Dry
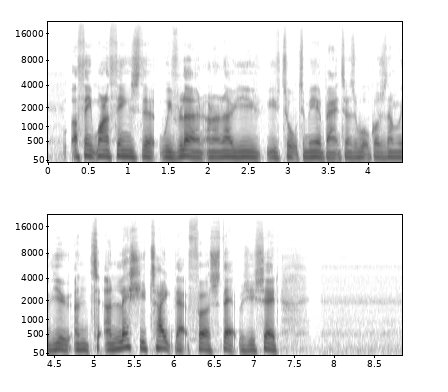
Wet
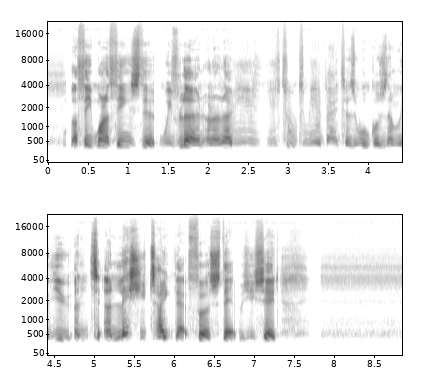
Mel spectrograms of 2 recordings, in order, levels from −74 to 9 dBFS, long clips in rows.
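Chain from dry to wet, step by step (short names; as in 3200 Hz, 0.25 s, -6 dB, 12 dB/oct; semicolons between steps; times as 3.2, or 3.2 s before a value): resonant high shelf 2800 Hz +10.5 dB, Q 3; 2.29–3.73 tube stage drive 31 dB, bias 0.65; brick-wall FIR high-pass 390 Hz; gain -4 dB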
